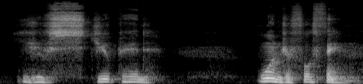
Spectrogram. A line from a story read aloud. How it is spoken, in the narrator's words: murmured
